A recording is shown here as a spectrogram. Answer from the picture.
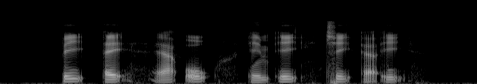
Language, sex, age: Danish, male, 32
